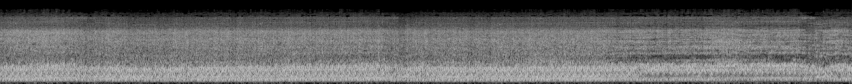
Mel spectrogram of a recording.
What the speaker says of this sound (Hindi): इस गाड़ी की उतनी खास आवाज नहीं है।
